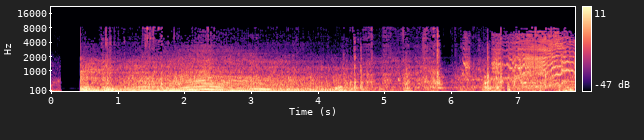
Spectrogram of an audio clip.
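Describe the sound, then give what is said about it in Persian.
A Daewoo Tico small car's engine hums and revs up and down as it drives on the roads of Tursunzoda, Tajikistan, with a steady mechanical whine and road rumble, no talking. “در راههای تورسون‌زاده تیکه سواری کرد.”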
